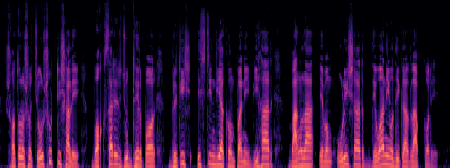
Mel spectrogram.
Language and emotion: Bengali, neutral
